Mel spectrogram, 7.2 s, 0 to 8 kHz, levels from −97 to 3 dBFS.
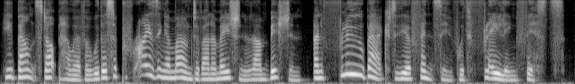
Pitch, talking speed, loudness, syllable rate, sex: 215 Hz, 175 wpm, -18 LUFS, 5.2 syllables/s, female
